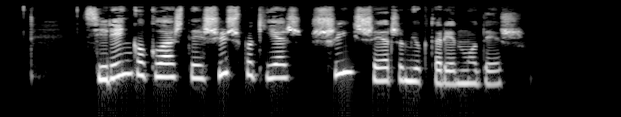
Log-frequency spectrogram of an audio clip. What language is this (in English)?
Mari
